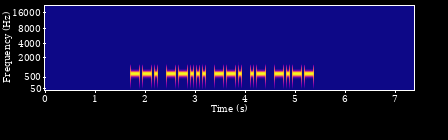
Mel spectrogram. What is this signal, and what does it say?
Morse code, heard as a keyed tone, about 21 wpm, 700 Hz. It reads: G7GAY
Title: DXCC-100 Call Signs - 5 Characters - Repeated 3x - 20wpm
